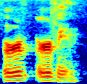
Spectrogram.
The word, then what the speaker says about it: Irvine: no actually craig was closer technically it was irving or irvin irvine why did i say it like that what the is wrong with me irvin yeah it was in irvine california 1962.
